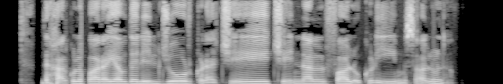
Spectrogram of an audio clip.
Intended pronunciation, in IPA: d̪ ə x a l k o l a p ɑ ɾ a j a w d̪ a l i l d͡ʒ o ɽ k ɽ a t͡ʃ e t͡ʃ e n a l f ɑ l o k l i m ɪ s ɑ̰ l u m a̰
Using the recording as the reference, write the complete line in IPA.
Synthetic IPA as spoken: d̪ ə x a l k o l a p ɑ ɾ a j a w d̪ a l i l d͡ʒ o ɽ k ɽ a t͡ʃ e t͡ʃ e n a l f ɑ l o k ɽ i m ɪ s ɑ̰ l u n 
